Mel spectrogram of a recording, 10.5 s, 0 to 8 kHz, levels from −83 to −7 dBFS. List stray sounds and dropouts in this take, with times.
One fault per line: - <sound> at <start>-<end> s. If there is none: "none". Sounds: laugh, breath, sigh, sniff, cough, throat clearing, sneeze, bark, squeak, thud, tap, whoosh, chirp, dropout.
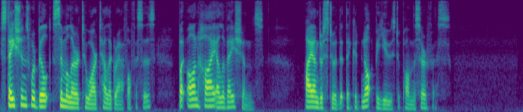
none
